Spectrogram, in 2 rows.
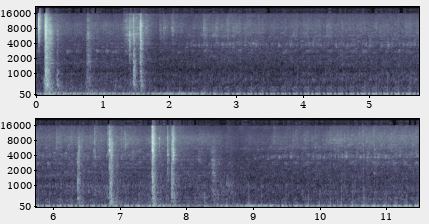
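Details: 1992 Ford Econoline E-150, 4.9 L inline six, after Hurricane Irma: low, lumpy idle with an uneven pulse and sharp clicks, rough in drive and park. Lucas oil additive brought no improvement; cause not yet found.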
